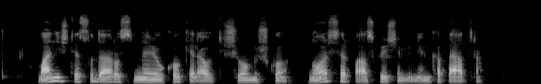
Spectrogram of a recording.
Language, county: Lithuanian, Marijampolė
